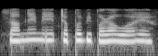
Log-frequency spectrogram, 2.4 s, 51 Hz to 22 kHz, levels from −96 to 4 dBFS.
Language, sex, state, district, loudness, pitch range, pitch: Hindi, female, Arunachal Pradesh, Lower Dibang Valley, -14 LUFS, 265-285 Hz, 275 Hz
